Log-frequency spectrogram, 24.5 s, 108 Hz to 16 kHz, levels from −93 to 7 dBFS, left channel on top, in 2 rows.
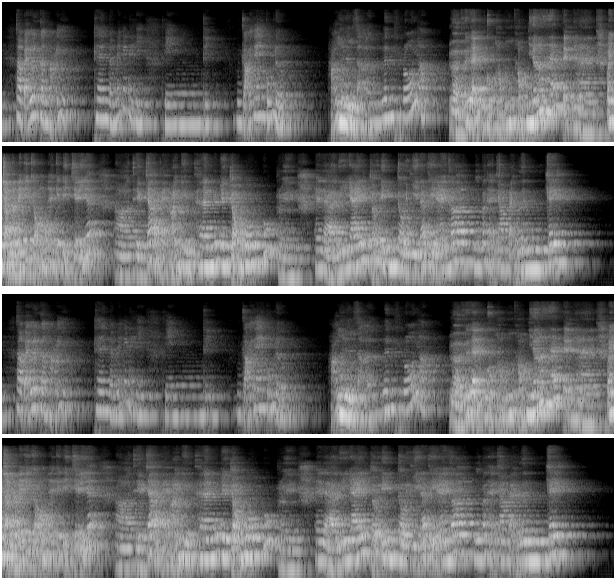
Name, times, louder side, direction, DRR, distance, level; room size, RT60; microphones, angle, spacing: voice 1, 0.3-1.3 1.8-4.2 4.6-5.7 6.5-8.5 19.7-20.3, left 3 dB, 65° left, -3 dB, 0.4 m, -26 dB
voice 2, 6.7-7.2 8.9-23.4, equal, 45° left, -2 dB, 0.8 m, -20 dB
4.5 x 4.0 x 2.4 m, 1.4 s
head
